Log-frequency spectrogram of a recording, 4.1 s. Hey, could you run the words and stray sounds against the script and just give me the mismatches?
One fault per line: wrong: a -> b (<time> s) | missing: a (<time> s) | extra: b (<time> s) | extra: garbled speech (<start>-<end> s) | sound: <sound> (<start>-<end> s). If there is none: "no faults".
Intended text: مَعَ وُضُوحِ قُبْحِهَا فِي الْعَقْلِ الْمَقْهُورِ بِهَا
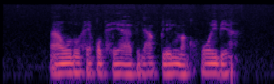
no faults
